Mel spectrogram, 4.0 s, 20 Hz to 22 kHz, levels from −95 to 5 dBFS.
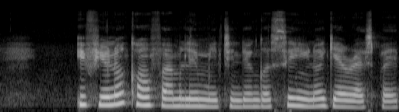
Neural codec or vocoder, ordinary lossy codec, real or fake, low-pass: none; none; real; 14.4 kHz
